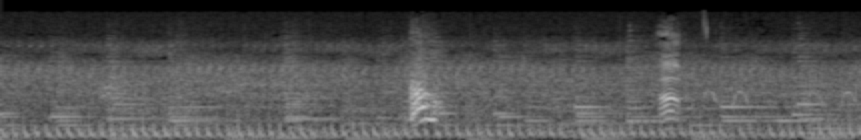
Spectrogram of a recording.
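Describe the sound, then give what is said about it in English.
A new garden power mower mows a lawn on a fine day with hardly any smog in Altadena, its engine droning and chugging evenly throughout, while a dog yelps sharply a couple of times over the motor noise. “I think I'll try out my new garden power mower and mow the lawn.”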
